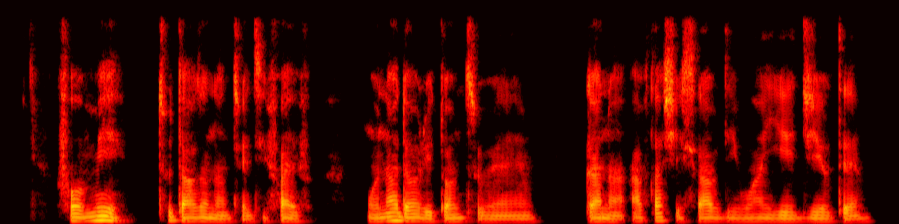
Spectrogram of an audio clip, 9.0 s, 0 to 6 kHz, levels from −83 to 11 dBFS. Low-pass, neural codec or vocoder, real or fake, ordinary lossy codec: 5.4 kHz; none; real; none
